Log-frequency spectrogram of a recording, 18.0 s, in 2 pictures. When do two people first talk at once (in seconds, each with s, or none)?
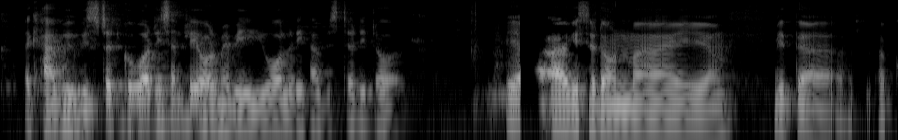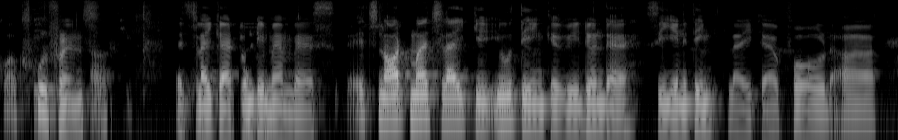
none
